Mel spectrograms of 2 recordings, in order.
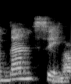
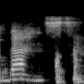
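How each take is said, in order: First: "dance" said wrongly as "danse", the final E sounded; mock wrong "danse" with a voiced final E; wrong pronunciation. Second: "dance" said as "dans", ending on a plain S sound; right pronunciation. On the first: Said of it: "yo no digo dance". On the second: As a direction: say "dance" slowly with no final vowel. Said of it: "yo digo dance". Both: Shown as a demonstration.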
